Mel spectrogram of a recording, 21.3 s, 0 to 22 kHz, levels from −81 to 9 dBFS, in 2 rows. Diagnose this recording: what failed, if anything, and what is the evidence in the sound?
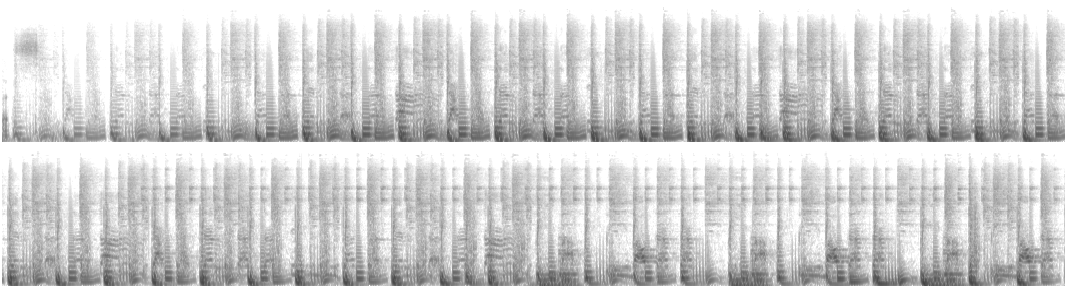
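The driver and buffer stage failed: the processor fell behind and missed a run of buffer deadlines, causing processor overload crackle. From 12.94 to 13.62 s, roughly 15 very short buffers were skipped, each about 0.7 ms. The resulting hard-edged gaps are heard as gritty crackle.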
